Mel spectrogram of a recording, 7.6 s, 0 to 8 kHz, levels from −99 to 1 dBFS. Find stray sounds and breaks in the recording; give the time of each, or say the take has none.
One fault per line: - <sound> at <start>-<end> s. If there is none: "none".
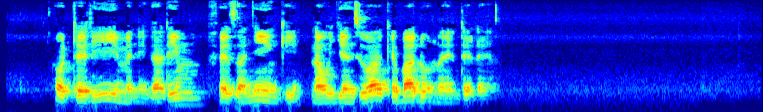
none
